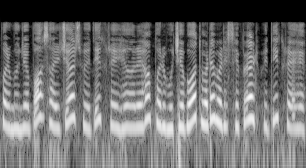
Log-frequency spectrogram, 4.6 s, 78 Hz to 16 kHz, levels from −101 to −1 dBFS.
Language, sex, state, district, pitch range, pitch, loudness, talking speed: Hindi, female, Himachal Pradesh, Shimla, 285-365 Hz, 305 Hz, -15 LUFS, 260 wpm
